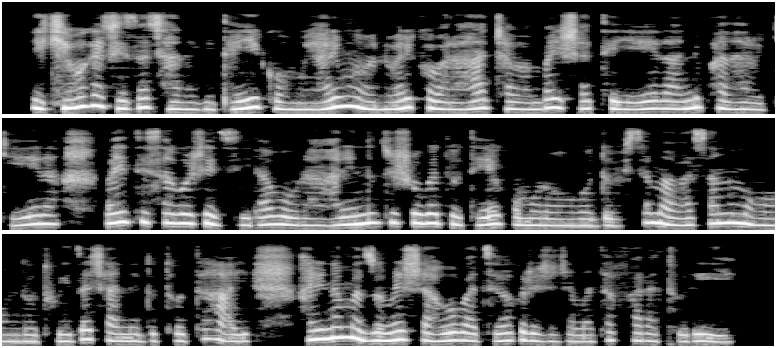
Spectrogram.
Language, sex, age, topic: Rundi, female, 18-24, education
